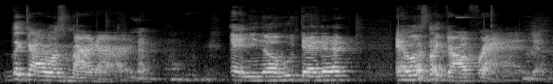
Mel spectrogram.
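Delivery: slow, loud, drawn-out gossip telling a murder story; casual gossipy reporter. Retold or imitated. Comedian imagining a female reporter gossiping about a murder, slow and loud. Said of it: "a female reporter going".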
